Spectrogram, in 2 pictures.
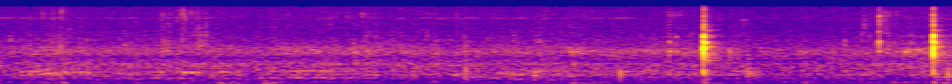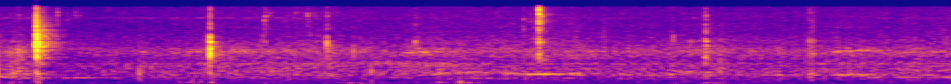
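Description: Eating sounds: a handful of sharp, scattered clicks and taps as metal chopsticks work noodles in a frying pan, over a steady low hum.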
